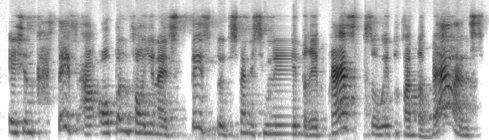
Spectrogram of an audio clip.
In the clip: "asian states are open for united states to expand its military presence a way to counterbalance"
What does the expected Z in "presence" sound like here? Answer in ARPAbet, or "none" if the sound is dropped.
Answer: S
